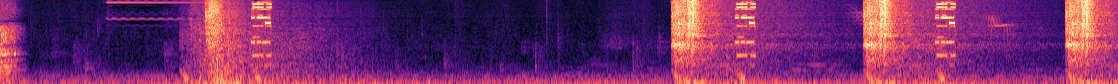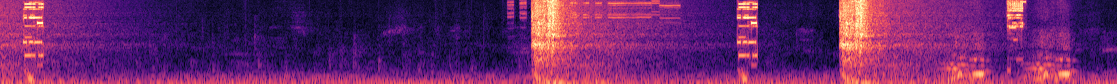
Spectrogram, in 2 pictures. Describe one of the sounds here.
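Short metallic clicks and clanks sound again and again.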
